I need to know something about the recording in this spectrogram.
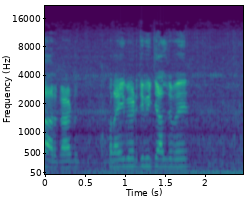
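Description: A man speaking over the low, steady rumble of a running bus engine, heard from inside the bus.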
